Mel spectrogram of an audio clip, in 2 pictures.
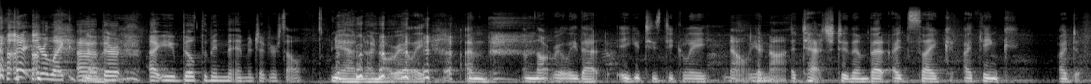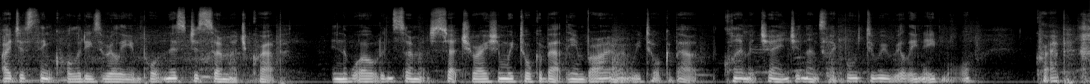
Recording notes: Live from Habitat in Byron Bay.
